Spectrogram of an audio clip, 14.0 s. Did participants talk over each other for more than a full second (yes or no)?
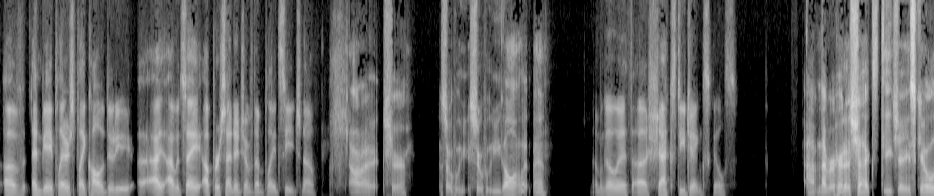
no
